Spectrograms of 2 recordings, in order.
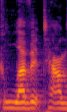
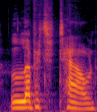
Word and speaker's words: Levittown: Why do you say it like that? Levit Town. Levittown. Levittown. Levittown. It's literally spelled Levittown. I know. But you say Levit Town. Levit. It's Levittown. Levittown.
